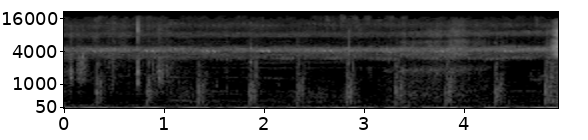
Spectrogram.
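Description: Steady footsteps crunch along outdoors at an even walking pace, about ten steps, with a constant high insect or cricket drone in the background and no talking.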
